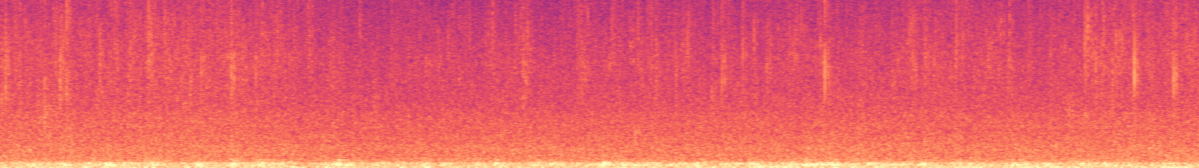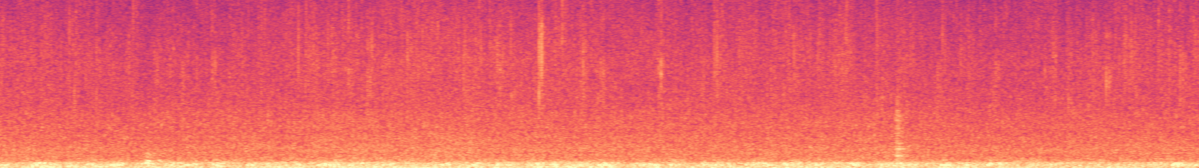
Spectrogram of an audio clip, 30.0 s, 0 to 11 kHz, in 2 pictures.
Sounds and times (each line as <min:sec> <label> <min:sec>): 0:00.0 rain 0:29.9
